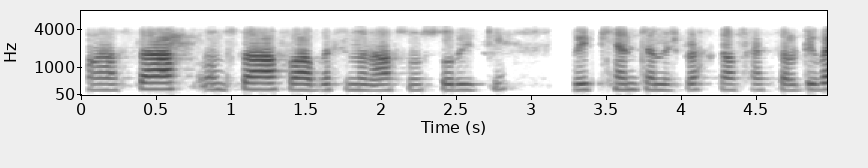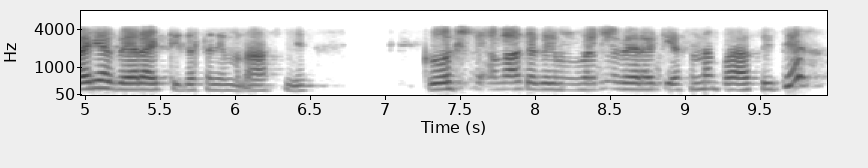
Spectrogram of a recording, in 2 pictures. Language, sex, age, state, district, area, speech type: Kashmiri, female, 30-45, Jammu and Kashmir, Bandipora, rural, conversation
